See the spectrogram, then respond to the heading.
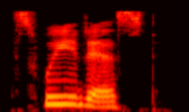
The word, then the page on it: sweetest: British English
